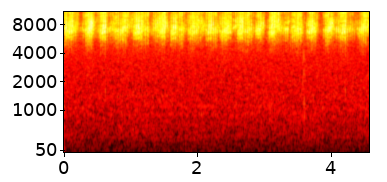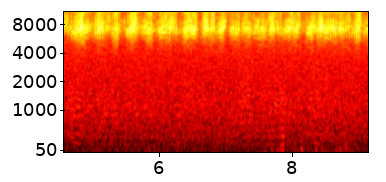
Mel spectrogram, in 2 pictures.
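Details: Crickets in the mountains chirp steadily in a high, shrill, pulsing chorus that never lets up.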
